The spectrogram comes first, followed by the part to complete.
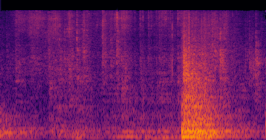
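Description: A dropped, rusted Chevrolet El Camino steel fuel tank being tipped and shaken: a hollow sheet-metal rumble about a second and a half in. No loose rust rattles inside, so the tank's loose debris is out.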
